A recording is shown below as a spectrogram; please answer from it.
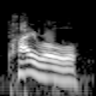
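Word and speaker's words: pyrrole: limited I have here a pie roll py r ro le I think it's pronounced pie roll I'm not sure but very limited reds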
